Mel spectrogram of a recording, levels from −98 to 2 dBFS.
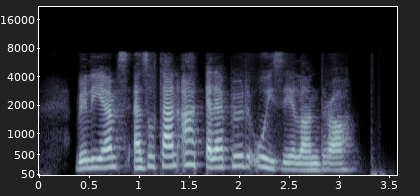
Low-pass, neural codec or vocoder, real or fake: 7.2 kHz; codec, 16 kHz, 0.5 kbps, X-Codec, WavLM features, trained on Multilingual LibriSpeech; fake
